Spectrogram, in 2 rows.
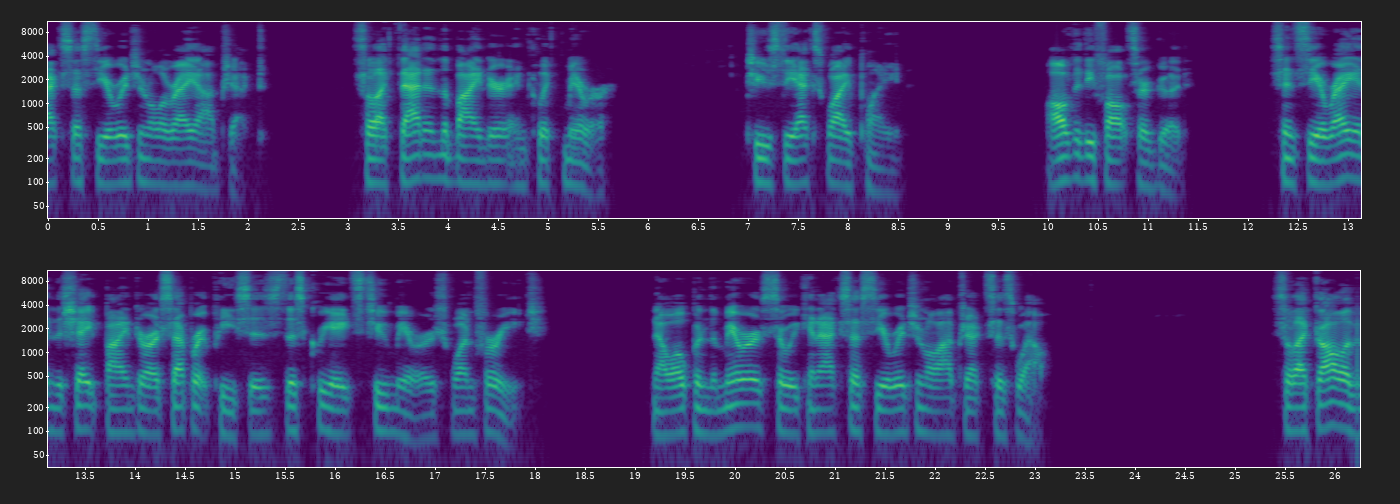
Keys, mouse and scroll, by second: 0.6 click, 1.5-3.0 drag, 6.1 click, 7.8 ctrl+click, 10.7 click, 13.6 click, 15.2 middle click, 15.2-16.0 scroll down 1, 16.3 middle click, 16.3-16.6 scroll down 1, 16.8 middle click, 16.8 scroll down 1, 16.9-18.5 drag, 18.8 click, 20.5 scroll up 1, 21.9 click, 22.3 scroll up 1, 23.3 click, 24.8-25.1 scroll up 1, 26.0 click.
